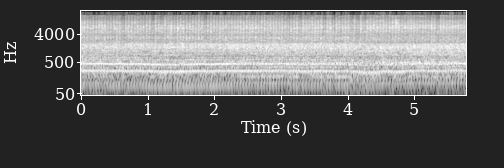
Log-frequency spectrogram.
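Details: Free, trashed lawn mower after fixing a stuck carburetor float and a fuel leak: steady fast buzzy drone that sounds a bit uneven. It runs rough, not perfect, but it runs and cuts grass.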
